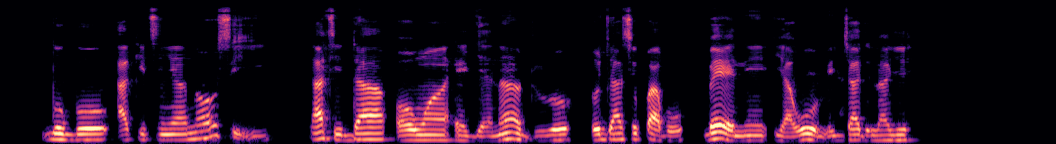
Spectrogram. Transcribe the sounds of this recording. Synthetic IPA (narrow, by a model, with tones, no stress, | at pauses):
ɡ͡bo˧ɡ͡bo˧a˧ki˧tĩ˧j̃ã˧nɔ̃˦˨sḭ˨ji˨˦ | la˦ti˧da˦ɔ˧w̃ɔ̃˧ɛ˨d͡ʒɛ˨nãː˨˦˨du˨˦ɾo˦to˦d͡ʒa˦si˦k͡pa˦˨bo˨˧˦ | bɛː˦˨nĩ˨˧i˨ja˨wo˨˦o˦˨mĩ˨˦d͡ʒa˦di˧˦la˦je˦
